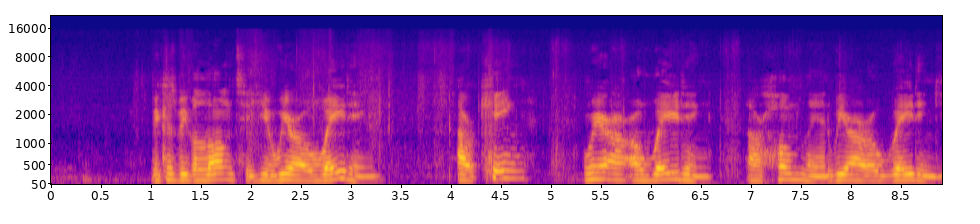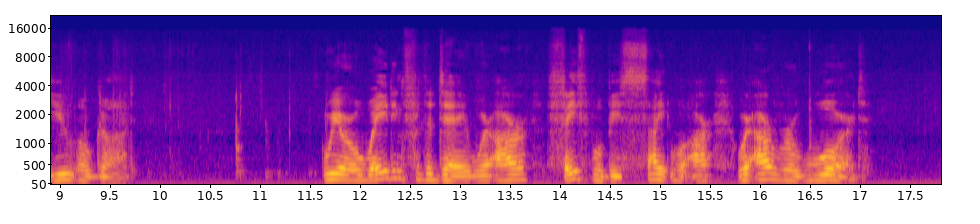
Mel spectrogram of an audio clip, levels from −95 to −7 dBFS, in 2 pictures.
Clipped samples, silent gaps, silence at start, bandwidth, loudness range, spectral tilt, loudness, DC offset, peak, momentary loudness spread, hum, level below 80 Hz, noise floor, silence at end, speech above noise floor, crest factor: under 0.1%; none; 1 s; 13.5 kHz; 4 LU; -7.5 dB/octave; -26 LUFS; under 0.1%; -8 dBFS; 11 LU; none; -60 dBFS; -58 dBFS; 0.75 s; 33 dB; 18 dB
